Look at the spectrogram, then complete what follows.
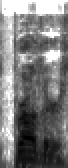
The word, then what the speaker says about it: Bros.: It's brothers, not bros. It's Super... Oh, no, it is Super Smash. It's both. Bros. I mean, it's spelled bros in the game title, on all the game titles, but, I mean, it's brothers. I mean, it's just an abbreviation.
